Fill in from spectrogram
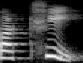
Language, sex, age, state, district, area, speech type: Telugu, female, 30-45, Andhra Pradesh, Kakinada, urban, read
